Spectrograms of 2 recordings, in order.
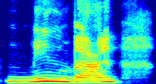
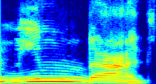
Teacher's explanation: नून साकिन और तनवीन की आवाज़ मीम में मर्ज हो जाती है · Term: इक़लाब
